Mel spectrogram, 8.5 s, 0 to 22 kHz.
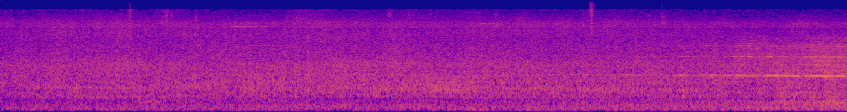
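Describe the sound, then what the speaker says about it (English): An Air Canada Boeing 737 MAX 8 departs LAX bound for Montreal, a steady broadband jet roar that holds constant and swells slightly near the end, heard from a distance with no voices. "Our next departure is Air Canada 776. We'll be departing to Montreal on a MAX 8."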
